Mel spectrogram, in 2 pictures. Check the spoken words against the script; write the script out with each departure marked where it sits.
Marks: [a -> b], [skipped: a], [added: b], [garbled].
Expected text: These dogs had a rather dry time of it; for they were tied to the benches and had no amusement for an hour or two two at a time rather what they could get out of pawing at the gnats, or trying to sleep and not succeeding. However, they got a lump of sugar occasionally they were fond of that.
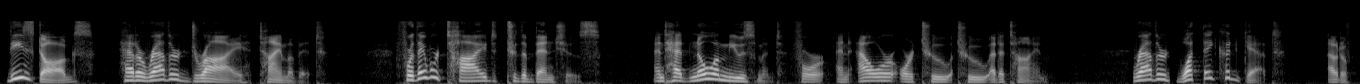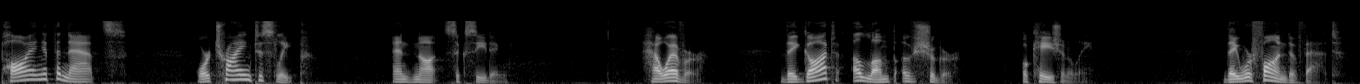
These dogs had a rather dry time of it; for they were tied to the benches and had no amusement for an hour or two two at a time rather what they could get out of pawing at the gnats, or trying to sleep and not succeeding. However, they got a lump of sugar occasionally they were fond of that.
